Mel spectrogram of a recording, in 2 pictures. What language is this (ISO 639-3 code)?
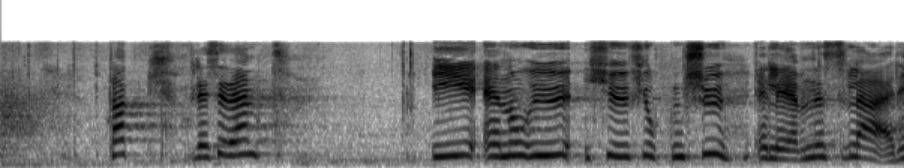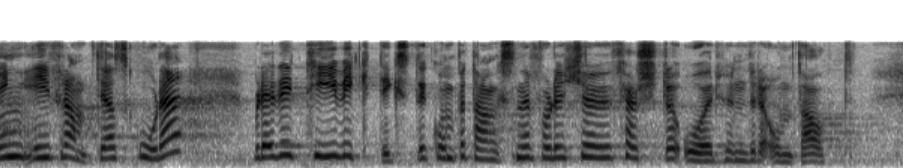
nor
